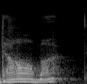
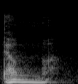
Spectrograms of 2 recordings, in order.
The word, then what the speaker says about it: Dhamma: So it's not Dharma, but Dhamma.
